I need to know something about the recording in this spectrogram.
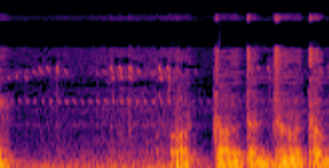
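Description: A chorus of frogs calling in quick, steady pulses, laid as a night-time background effect over a low hum. A man's voice comes back in near the end.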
